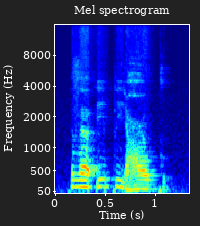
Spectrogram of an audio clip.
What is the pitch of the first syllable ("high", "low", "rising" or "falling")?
high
